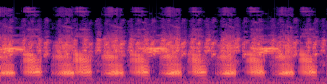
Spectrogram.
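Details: A captive pet frog croaking in a steady pulsing rhythm, each raspy throbbing call lasting about half a second, repeated roughly every second, with a faint high whistle-like tone recurring over the calls.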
